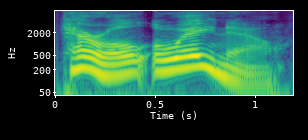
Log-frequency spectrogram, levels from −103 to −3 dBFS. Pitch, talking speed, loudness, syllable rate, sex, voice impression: 185 Hz, 150 wpm, -13 LUFS, 4.5 syllables/s, female, slightly gender-neutral, adult-like, slightly hard, clear, fluent, intellectual, calm, slightly strict, sharp, modest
